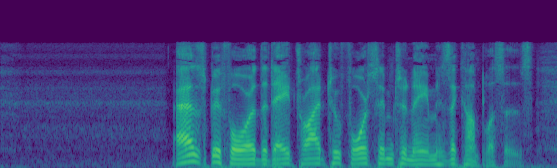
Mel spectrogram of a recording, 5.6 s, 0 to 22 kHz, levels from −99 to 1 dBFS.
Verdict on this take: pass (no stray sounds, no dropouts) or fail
pass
